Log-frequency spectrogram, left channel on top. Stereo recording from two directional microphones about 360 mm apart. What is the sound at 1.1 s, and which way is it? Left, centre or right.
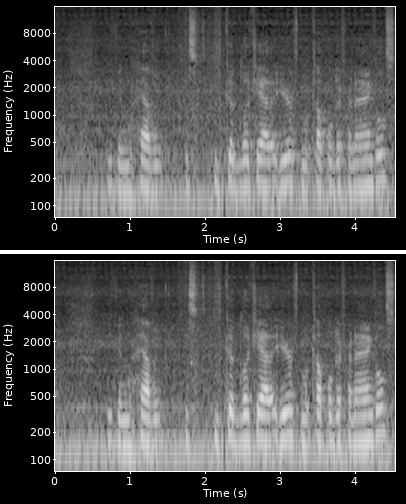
Speech, centre.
